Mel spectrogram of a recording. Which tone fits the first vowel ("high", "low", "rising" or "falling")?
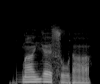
high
